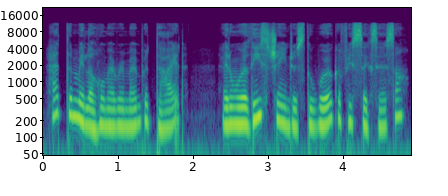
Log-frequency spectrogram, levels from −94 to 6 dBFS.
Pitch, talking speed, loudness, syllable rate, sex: 180 Hz, 195 wpm, -17 LUFS, 6.1 syllables/s, female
